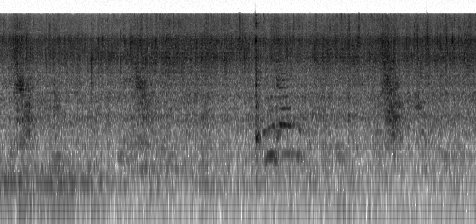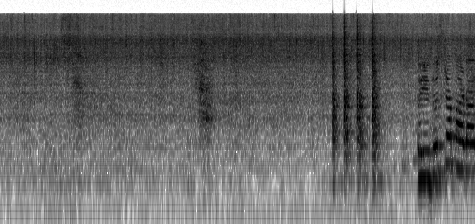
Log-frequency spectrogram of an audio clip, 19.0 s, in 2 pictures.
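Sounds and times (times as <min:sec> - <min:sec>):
vegetables sizzling on griddle: 0:00.0 - 0:19.0
spatula scraping: 0:00.2 - 0:01.3, 0:02.6 - 0:03.3, 0:07.5 - 0:08.6, 0:10.8 - 0:11.6, 0:13.2 - 0:14.4
spatula tapping on pan: 0:16.2 - 0:17.3.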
